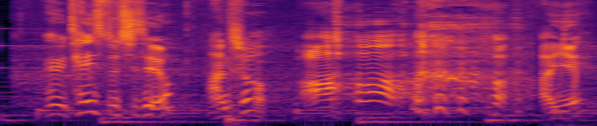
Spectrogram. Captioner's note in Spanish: Ja ja ja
